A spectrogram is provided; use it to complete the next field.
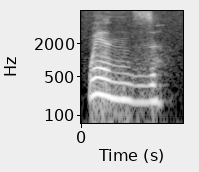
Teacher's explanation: And then we drop the beginning part and put the S. My voice is on, so we're going to turn our voice on for this one, so it's the Z.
